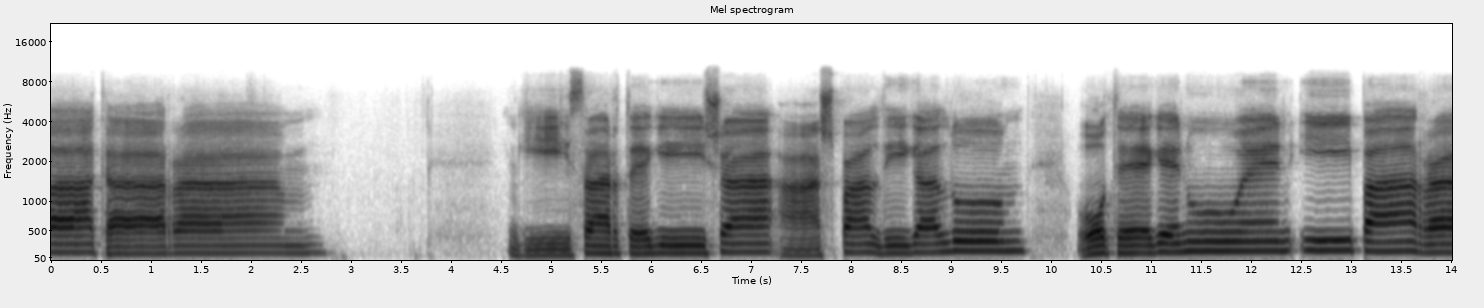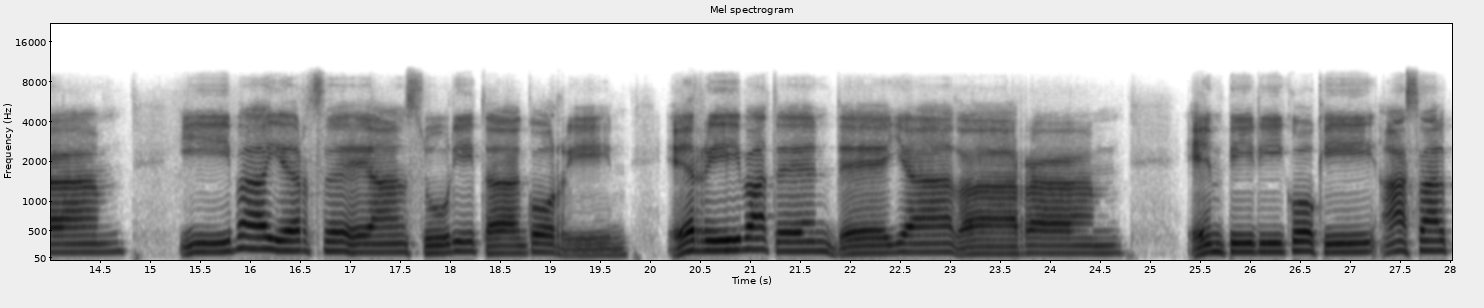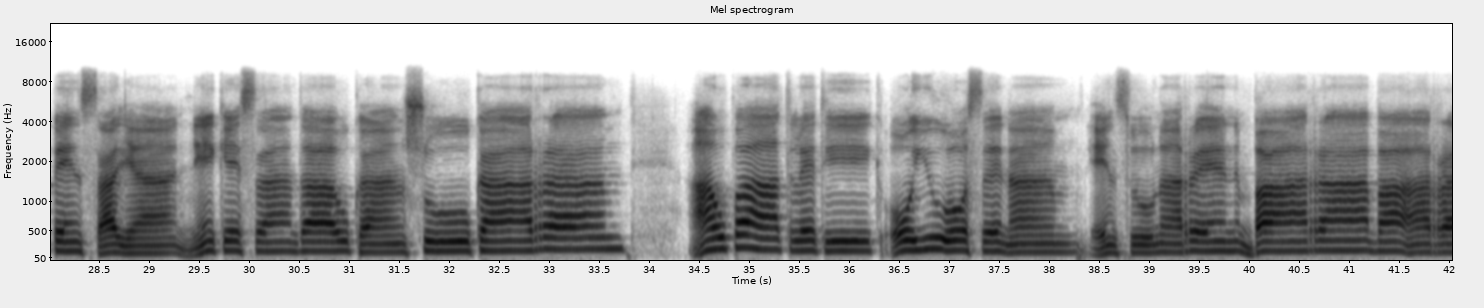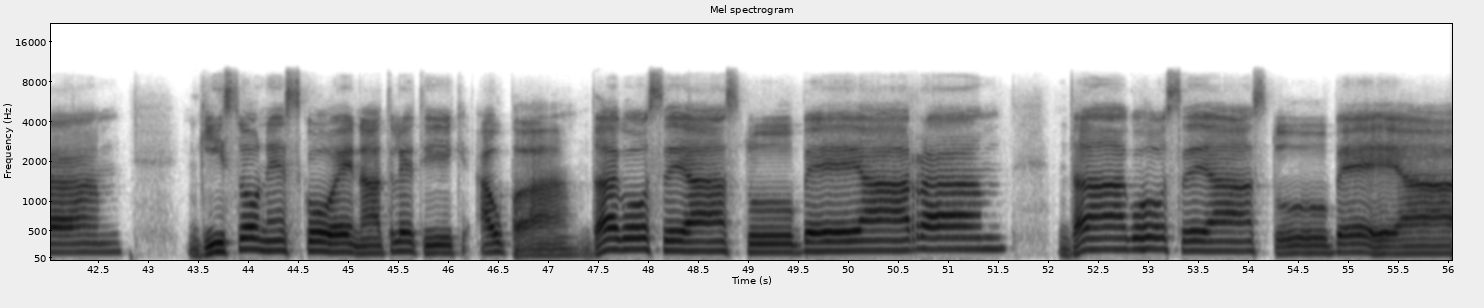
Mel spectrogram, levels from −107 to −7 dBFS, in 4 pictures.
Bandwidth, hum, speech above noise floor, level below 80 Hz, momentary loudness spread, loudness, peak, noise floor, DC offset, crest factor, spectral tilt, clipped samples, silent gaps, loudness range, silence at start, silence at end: 9.6 kHz; none; 56 dB; -58 dBFS; 9 LU; -16 LUFS; 0 dBFS; -72 dBFS; under 0.1%; 16 dB; -6 dB/octave; under 0.1%; none; 3 LU; 0 s; 0 s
